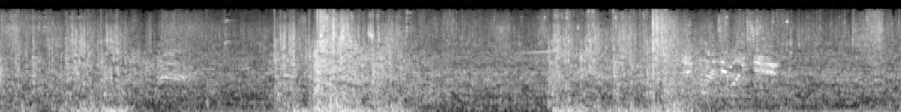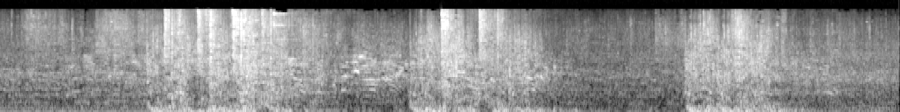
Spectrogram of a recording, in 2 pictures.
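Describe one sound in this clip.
Heavy artillery guns fire with deep booming blasts.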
